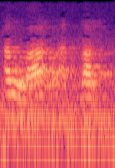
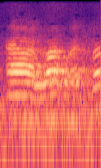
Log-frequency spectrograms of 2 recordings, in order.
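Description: First: Neither word has a drawn-out vowel. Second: The first vowel of Allah is drawn out. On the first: God is the greatest. The speaker calls it right. "الله أكبر كذا" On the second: It turns the phrase into a question. The speaker calls it wrong. "هذا استفهام"

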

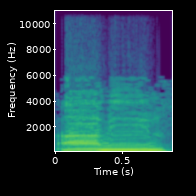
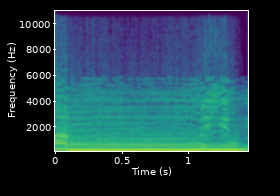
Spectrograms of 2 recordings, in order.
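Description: First: The first vowel is long and the m single. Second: The m sound is doubled and held. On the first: "Yang kedua madduha, seperti yang biasa kita kenal" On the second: "mimnya tidak ditasdid, ya. Jadi jangan sampai amin, itu salah"

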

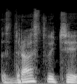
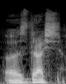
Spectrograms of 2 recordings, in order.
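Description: First: All sounds are pronounced in full. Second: Sounds are dropped, giving a shortened form. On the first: This is the full literary form. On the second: This is a colloquial form.

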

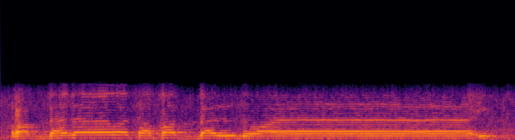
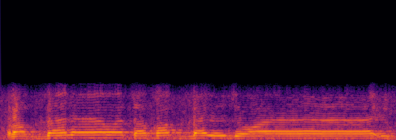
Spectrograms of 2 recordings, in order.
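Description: First: The long vowel is held for five counts. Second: The long vowel is held for four counts. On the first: "مع فويق التوسط" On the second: "الروم على التوسط 4 حركات"

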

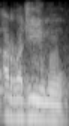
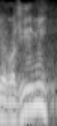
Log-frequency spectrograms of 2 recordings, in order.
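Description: First: The word ends with a u vowel. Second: The word ends with an i vowel. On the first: It is a separate predicate expressing blame. "قطعنا الخبر، للايه؟ للذم" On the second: It is an ordinary adjective describing the noun. "الاصل الرجيم صحيح"

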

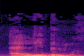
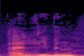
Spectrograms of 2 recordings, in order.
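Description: Both takes have the same delivery.

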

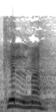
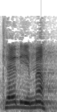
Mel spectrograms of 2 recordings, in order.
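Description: First: First vowel i, middle consonant has no vowel. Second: First vowel a, middle consonant takes i. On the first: "كسر الكاف مع سكون الوسط الحرف الثاني" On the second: "فتح الكاف مع كسر الوسط"

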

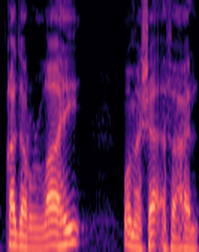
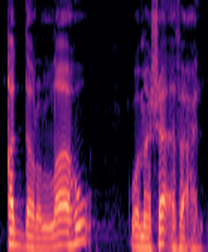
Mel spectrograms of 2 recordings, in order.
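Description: First: The d in the first word is single. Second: The d in the first word is doubled.

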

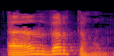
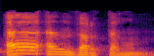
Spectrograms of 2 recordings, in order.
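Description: First: The second glottal stop is softened. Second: A long vowel separates two full glottal stops. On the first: "يسهل الثانية" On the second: "يدخل بين الهمزتين ألفا"

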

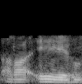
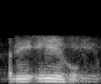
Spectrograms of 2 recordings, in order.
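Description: First: Only the second vowel leans toward e. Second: Both vowels lean fully toward e. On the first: "وحيميل الهمزة لوحدها" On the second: "بإمالتين، إمالة الراء وإمالة الياء أيضا"

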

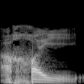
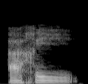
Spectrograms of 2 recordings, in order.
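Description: First: The kh is followed by an ai vowel. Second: The kh is followed by a plain i vowel. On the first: The speaker calls it wrong. "Enggak bisa dibaca akhai, nanti artinya beda lagi" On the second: The speaker calls it right. "maka dibaca akhi"

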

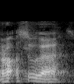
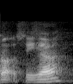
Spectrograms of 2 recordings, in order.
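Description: First: The vowel after the s is u. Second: The vowel after the s is i. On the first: Even the head is eaten, as a new clause. "ra'suha sebagai apa? ... sebagai mubtada" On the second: Eaten up to the head. "hatta ra'siha baca majrur"

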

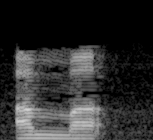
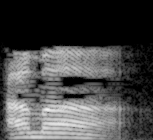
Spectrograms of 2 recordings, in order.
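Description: First: The m sound is held long and doubled. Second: The m sound is short and single. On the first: The speaker calls it wrong. "Bukan amma" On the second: The speaker calls it right. "tanpa ada tasdid, mukhaffafah"

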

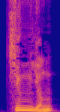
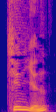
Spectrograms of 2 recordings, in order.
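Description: First: It is said in a Datong dialect accent. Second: It is said in standard Mandarin pronunciation.

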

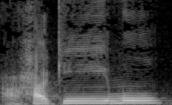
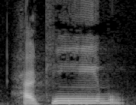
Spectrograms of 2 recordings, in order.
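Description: First: The final vowel is full and loud. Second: The final vowel is faint and lowered. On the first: The speaker calls it wrong. "ولا نقول حكيم هكذا ضم كبيرة" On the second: The speaker calls it right. "هكذا ضم صوتها منخفض"

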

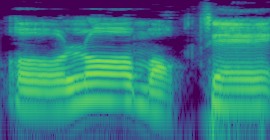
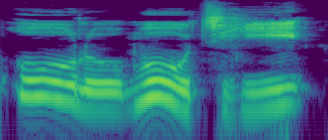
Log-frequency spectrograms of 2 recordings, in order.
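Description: First: The name is pronounced with Taiwanese sounds. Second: The name is pronounced with Mandarin sounds. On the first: "台语其实应该读做俄罗木遮" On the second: "国语应该读做乌鲁木齐"

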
